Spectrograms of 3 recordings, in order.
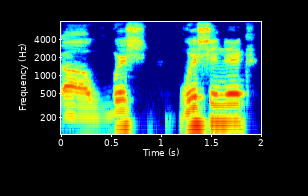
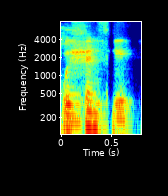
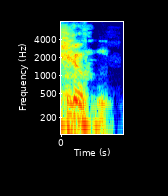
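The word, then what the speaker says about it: Wyshynski: The source for this was Greg Wishenik, Wishenik, Shicky. Wyszynski. Thank you. Wyszynski.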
